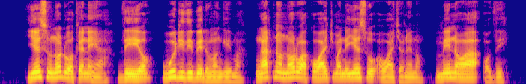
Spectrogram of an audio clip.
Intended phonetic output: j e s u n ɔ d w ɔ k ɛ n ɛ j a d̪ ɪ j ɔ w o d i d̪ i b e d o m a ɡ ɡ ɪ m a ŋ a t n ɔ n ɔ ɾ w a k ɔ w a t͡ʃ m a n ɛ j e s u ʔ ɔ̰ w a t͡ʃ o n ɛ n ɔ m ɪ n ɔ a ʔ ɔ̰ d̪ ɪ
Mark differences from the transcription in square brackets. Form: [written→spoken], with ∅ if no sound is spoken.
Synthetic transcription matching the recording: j e s u n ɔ d w ɔ k ɛ n ɛ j a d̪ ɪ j ɔ w o d i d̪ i b e d o m a [ɡ→ŋ] ɡ ɪ m a ŋ a t n ɔ n ɔ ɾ w a k ɔ w a t͡ʃ m a n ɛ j e s u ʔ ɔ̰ w a t͡ʃ [o→ɔ] n ɛ n ɔ m ɪ n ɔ a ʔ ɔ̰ d̪ ɪ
